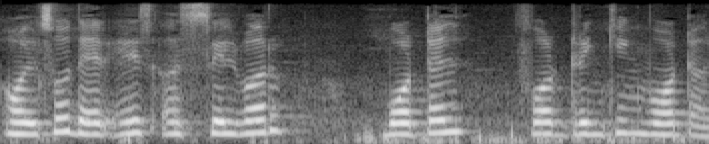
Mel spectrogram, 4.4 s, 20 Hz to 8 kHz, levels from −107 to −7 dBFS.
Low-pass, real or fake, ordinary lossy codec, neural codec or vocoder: 7.2 kHz; real; MP3, 48 kbps; none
